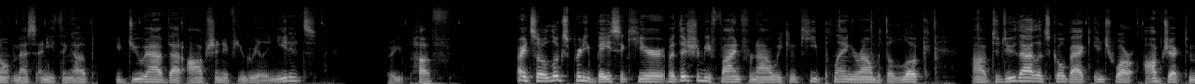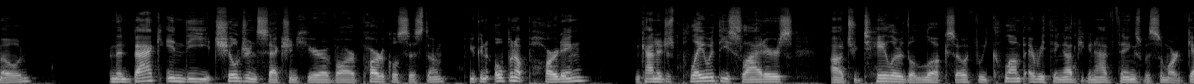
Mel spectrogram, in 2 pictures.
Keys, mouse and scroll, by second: 0.1 click, 0.9 click, 0.9 click, 0.9 middle click, 1.3 click, 2.9 click, 3.5 click, 4.0 click, 4.7 middle click, 4.7 middle click, 4.7 scroll up 1, 6.6 middle click, 7.1 middle click, 7.5 middle click, 8.3 shift+middle click, 8.6 middle click, 9.4 shift+middle click, 10.0-10.5 scroll up 2, 10.6 click, 11.9 middle click, 12.6 click, 14.2-15.6 scroll up 7, 16.0-16.6 scroll down 5, 16.6 click, 18.3 middle click, 19.7 click, 22.8 middle click.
